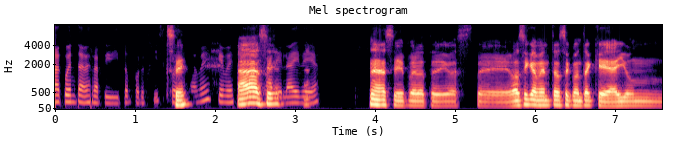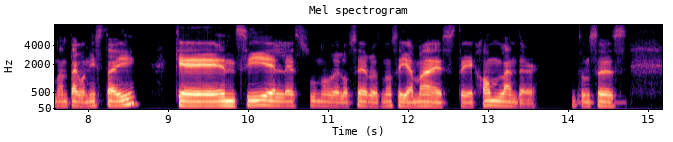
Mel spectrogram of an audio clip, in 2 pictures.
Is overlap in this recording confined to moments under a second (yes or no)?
yes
